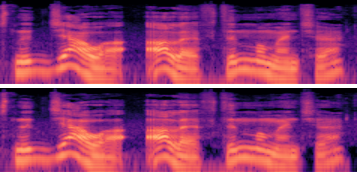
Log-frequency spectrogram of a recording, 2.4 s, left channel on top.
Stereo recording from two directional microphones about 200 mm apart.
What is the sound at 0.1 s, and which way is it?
Speech, 10° left (ahead or behind).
